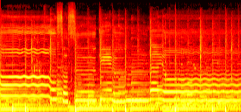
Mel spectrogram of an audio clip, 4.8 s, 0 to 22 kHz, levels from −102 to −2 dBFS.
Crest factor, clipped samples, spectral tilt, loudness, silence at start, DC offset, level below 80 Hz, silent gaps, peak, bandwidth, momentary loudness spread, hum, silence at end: 16 dB; under 0.1%; -6 dB/octave; -18 LUFS; 0 s; under 0.1%; -26 dBFS; none; -2 dBFS; 16.5 kHz; 5 LU; none; 0 s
